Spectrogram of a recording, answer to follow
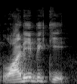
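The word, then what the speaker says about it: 割引: 이게 있을걸요 그렇죠 이거는네 할인 발음은 와리비끼 와리비끼 하리는 와리비끼 할증은 와리마시 뭐 예를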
